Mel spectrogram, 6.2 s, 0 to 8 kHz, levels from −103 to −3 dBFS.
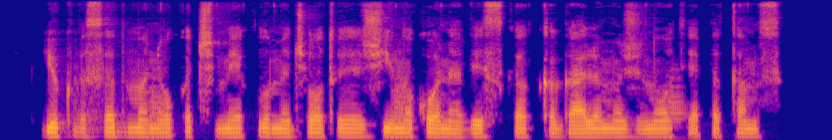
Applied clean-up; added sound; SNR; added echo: classical method spectral subtraction.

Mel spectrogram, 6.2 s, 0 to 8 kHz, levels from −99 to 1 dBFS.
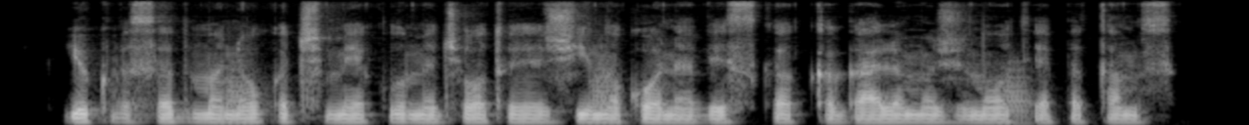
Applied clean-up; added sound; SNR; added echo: neural mask model RNNoise.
